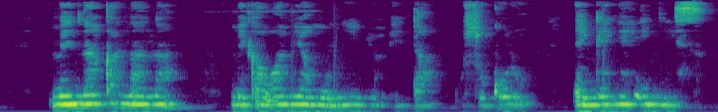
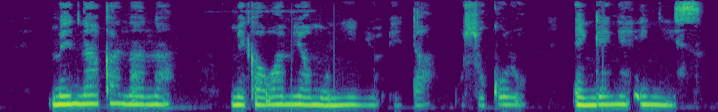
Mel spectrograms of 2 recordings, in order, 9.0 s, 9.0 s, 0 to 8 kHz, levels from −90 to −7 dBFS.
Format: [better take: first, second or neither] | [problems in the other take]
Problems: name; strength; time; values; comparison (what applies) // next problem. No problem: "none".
second | room echo; dies away in 0.3 s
